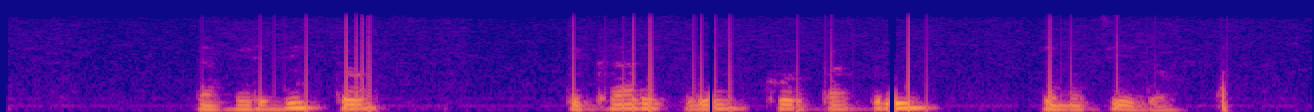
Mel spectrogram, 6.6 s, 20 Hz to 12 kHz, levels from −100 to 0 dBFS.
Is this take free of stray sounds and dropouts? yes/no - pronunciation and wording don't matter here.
no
